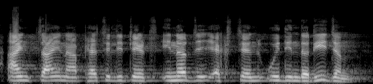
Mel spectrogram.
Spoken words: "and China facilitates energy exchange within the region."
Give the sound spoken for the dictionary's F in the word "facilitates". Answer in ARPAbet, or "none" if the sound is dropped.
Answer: P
